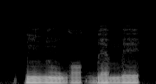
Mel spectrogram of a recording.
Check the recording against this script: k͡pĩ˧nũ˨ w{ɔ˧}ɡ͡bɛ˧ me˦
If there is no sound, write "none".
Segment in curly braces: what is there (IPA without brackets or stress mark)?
ɔ˧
